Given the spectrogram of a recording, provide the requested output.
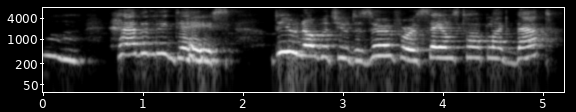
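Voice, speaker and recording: A woman's voice: high voice, measured pace. A woman playing a long-suffering, teasing wife with dry delivery in old-time radio comedy style. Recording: echoey, dull video call recording.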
